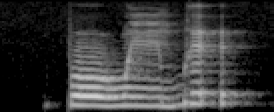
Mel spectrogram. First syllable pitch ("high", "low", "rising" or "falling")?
low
